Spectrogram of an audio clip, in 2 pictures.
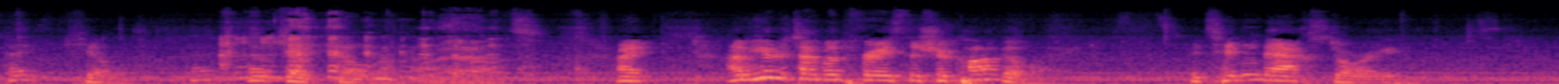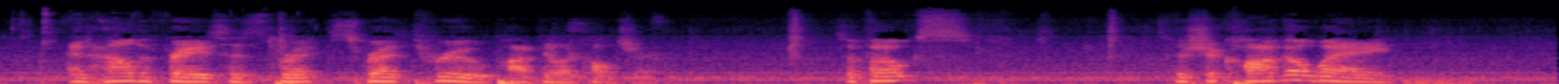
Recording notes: Recorded live March 11, 2020, at the Old Chicago Inn's Room 13 speakeasy. At the Old Chicago Inn's Room 13 speakeasy as part of Chicago for Chicagoans Chicago History 101 Speakeasy Series.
